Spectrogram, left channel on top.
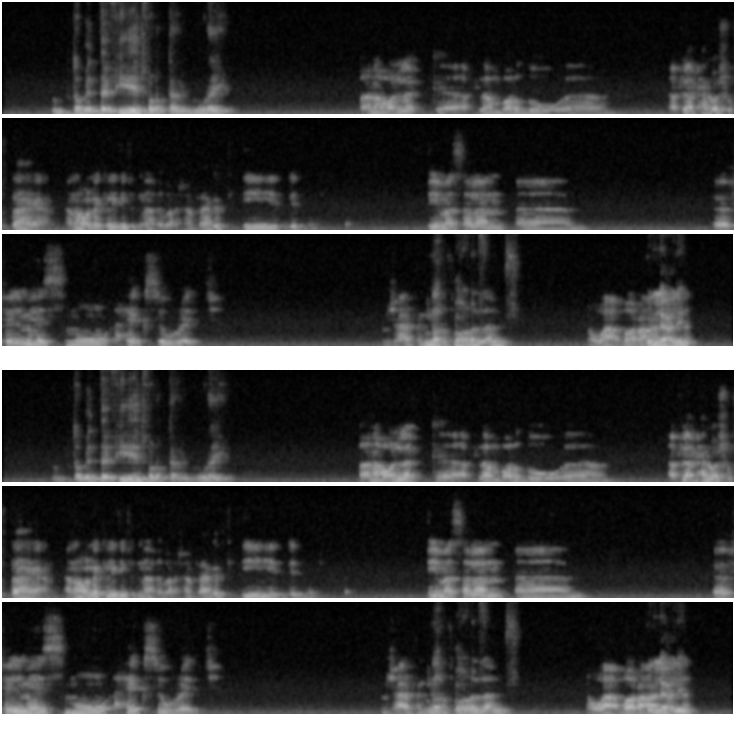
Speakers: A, on the left; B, on the right.
A: طب انت في ايه اتفرجت عليه من قريب؟
B: فانا هقول لك آه، افلام برضو آه، افلام حلوه شفتها يعني انا هقول لك اللي يجي في دماغي بقى عشان في حاجات كتير جدا في مثلا آه، آه، فيلم اسمه هيكس وريدج مش عارف انت
A: لا
B: شفته
A: ما
B: ولا
A: اعرفوش
B: لا هو عباره عن
A: قول لي عليه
